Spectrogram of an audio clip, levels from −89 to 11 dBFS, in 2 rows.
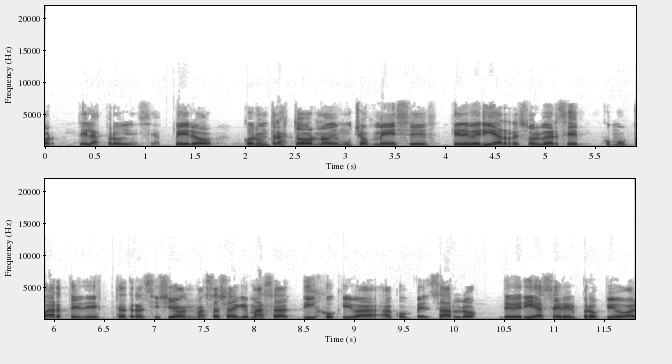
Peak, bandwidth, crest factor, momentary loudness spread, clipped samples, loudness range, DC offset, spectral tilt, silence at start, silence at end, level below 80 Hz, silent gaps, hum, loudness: -2 dBFS; 7.2 kHz; 14 dB; 8 LU; under 0.1%; 2 LU; under 0.1%; -4 dB/octave; 0 s; 0 s; -48 dBFS; none; none; -16 LUFS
